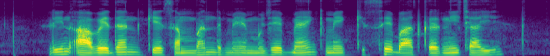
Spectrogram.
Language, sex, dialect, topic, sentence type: Hindi, male, Marwari Dhudhari, banking, question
